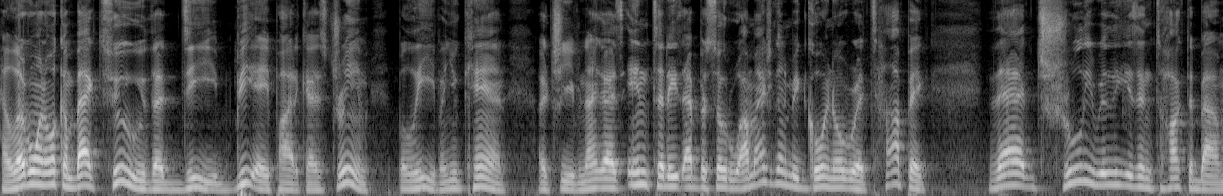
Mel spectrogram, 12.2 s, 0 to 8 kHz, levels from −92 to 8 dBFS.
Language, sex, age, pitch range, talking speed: English, male, 20-39, 120-145 Hz, 165 wpm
